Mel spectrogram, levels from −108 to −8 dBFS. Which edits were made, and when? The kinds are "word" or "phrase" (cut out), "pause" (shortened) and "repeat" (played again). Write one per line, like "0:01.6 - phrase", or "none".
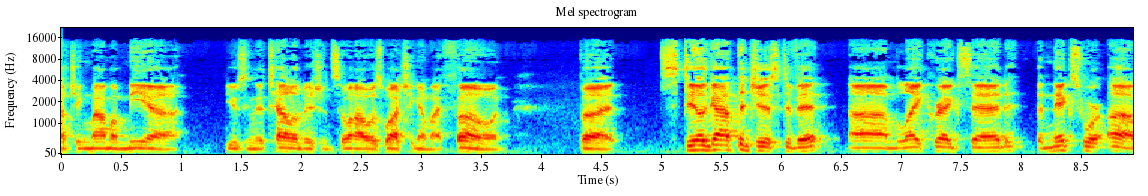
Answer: none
